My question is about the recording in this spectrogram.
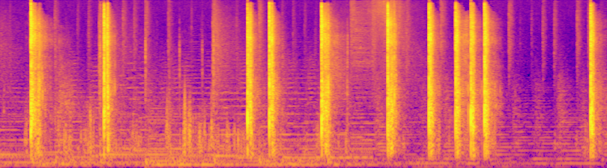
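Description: Rifle shots, about ten single sharp cracks spaced unevenly, with a quick run of four a little past the middle, over background music.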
